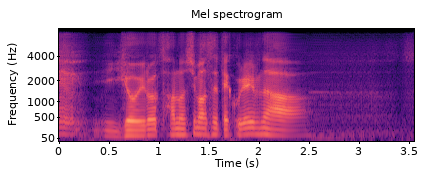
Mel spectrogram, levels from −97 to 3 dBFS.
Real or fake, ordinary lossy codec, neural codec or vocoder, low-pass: fake; none; codec, 16 kHz, about 1 kbps, DyCAST, with the encoder's durations; 7.2 kHz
